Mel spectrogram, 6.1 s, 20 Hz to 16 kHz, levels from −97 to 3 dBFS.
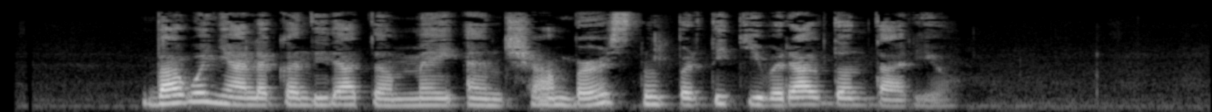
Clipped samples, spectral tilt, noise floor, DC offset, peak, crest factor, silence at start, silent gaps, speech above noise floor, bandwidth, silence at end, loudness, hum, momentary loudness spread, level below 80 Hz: under 0.1%; -4 dB/octave; -65 dBFS; under 0.1%; -2 dBFS; 22 dB; 0.7 s; none; 42 dB; 11.5 kHz; 1.35 s; -23 LUFS; none; 11 LU; -76 dBFS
